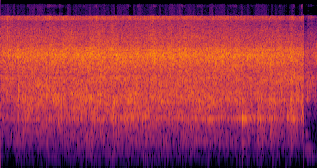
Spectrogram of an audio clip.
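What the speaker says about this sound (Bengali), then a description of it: "এবার কড়াতে কিছু তেল দিয়েছি হুম দিয়ে ওর মধ্যে দুটো তেজপাতা দিয়েছি" Two bay leaves sizzle in hot oil in a wok, giving a loud, steady hiss that runs unbroken for the whole stretch and eases slightly at the very end.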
